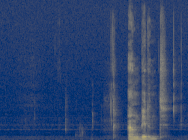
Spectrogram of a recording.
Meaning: present participle of aanbidden
- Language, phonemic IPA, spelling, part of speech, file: Dutch, /amˈbɪdənt/, aanbiddend, verb, Nl-aanbiddend.ogg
